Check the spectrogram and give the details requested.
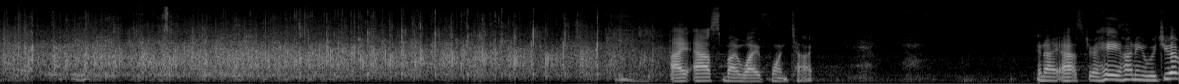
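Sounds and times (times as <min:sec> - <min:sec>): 
audience applause: 0:00.0 - 0:06.7
speech: 0:06.7 - 0:08.3, 0:10.4 - 0:11.7.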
